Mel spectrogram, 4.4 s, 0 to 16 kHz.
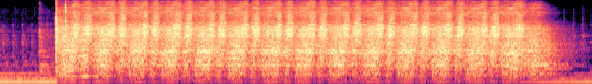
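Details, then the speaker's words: John Deere 755 diesel cranking during a compression test: even turnover about four beats a second, never fires. Fuel reached injectors one and three but not two, possible injection pump problem; cause unconfirmed. "fuel was coming out of the line going to injector one nothing to two and fuel to number three this could mean there's a problem in the injection pump"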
